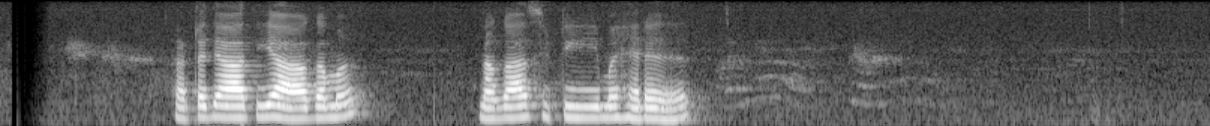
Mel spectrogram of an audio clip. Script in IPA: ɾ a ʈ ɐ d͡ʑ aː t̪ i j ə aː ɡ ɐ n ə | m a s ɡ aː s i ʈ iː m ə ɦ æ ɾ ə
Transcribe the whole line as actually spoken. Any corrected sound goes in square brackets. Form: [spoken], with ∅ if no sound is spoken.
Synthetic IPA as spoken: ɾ a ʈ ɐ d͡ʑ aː t̪ i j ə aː ɡ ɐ [m] ə | [n] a [∅] ɡ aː s i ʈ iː m ə ɦ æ ɾ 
